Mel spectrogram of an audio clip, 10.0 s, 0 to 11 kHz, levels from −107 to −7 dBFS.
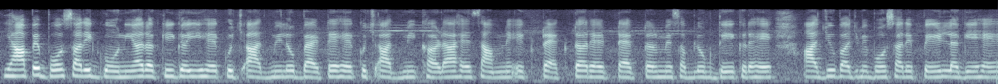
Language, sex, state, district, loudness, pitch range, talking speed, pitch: Hindi, female, Himachal Pradesh, Shimla, -20 LUFS, 190-205 Hz, 210 wpm, 195 Hz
